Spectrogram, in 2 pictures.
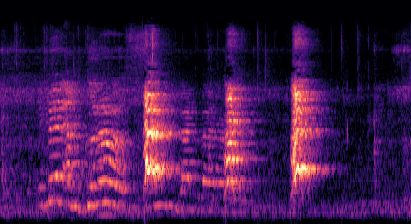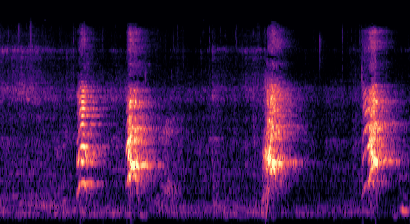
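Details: Pit bull and Lhasa Apso playing together indoors; sharp yipping barks come in short bursts every second or so, with a person calling and coaxing the dogs between them.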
